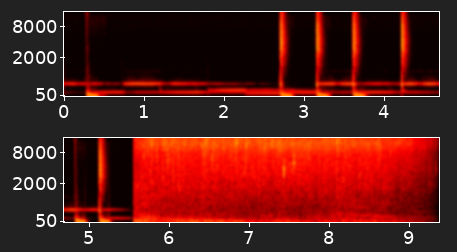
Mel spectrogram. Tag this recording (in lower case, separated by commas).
music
